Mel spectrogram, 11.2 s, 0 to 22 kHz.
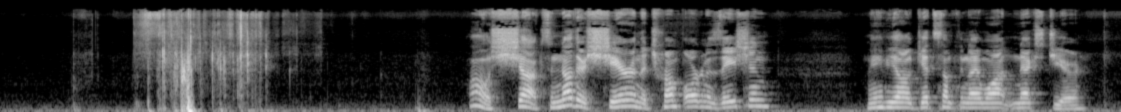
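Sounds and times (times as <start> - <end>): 
gift wrapping paper ripping and crinkling: 1.4 - 3.3
speech: 4.7 - 7.8, 8.7 - 10.9.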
